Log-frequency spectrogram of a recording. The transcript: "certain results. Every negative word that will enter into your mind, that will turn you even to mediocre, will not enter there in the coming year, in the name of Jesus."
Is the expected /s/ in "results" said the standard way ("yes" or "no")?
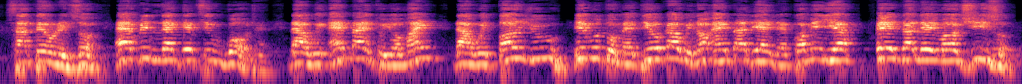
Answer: no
